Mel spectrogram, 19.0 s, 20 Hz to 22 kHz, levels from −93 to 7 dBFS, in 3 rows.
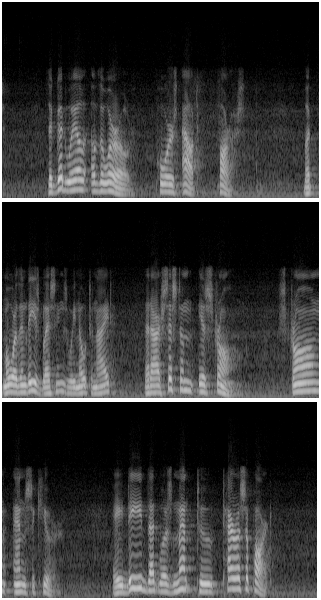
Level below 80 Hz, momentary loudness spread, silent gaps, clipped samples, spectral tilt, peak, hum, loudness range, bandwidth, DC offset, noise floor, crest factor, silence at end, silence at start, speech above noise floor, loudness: -56 dBFS; 9 LU; none; under 0.1%; -9.5 dB/octave; -8 dBFS; none; 4 LU; 5.8 kHz; under 0.1%; -55 dBFS; 16 dB; 0.95 s; 0.9 s; 31 dB; -24 LUFS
